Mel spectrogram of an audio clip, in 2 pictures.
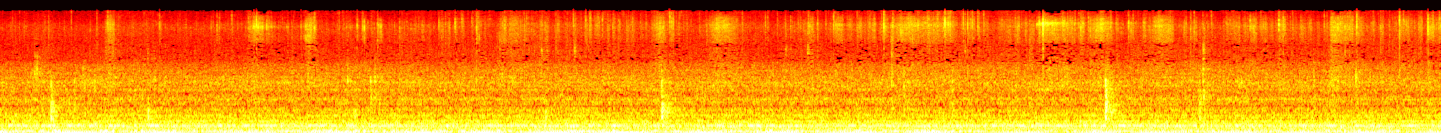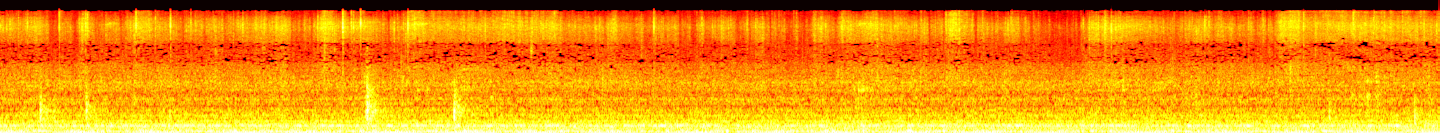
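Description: Fried rice with cashews sizzling in a hot frying pan as it is stirred and turned with a wooden spatula, with a few sharp clicks of the spatula against the pan. A low, regular throb runs underneath.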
